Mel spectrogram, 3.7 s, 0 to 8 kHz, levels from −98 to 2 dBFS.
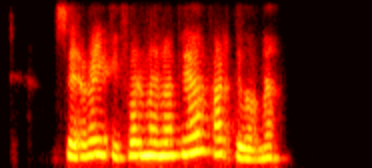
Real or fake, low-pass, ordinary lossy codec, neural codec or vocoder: fake; 7.2 kHz; Opus, 16 kbps; codec, 16 kHz, 1 kbps, FreqCodec, smaller model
